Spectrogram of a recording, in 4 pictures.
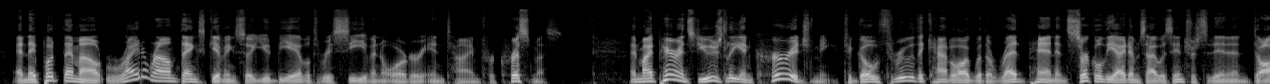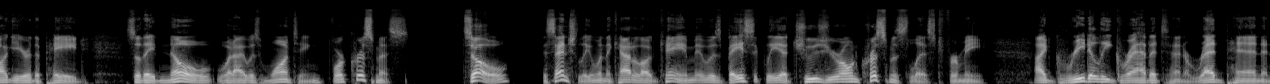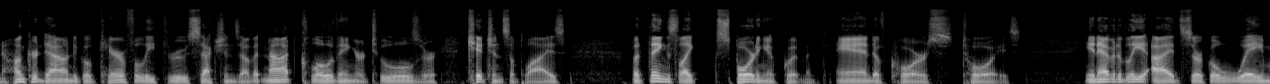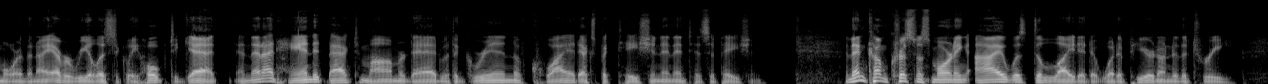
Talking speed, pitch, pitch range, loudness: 180 wpm, 90 Hz, 80-110 Hz, -23 LUFS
